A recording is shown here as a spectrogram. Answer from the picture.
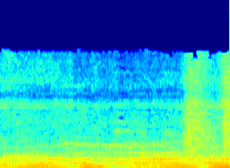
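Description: A sustained horn-like chord, several steady notes held together, over a low rumble; the lowest note drops out briefly about halfway and comes back.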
